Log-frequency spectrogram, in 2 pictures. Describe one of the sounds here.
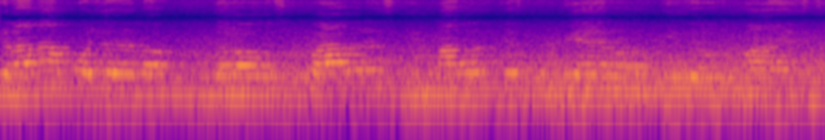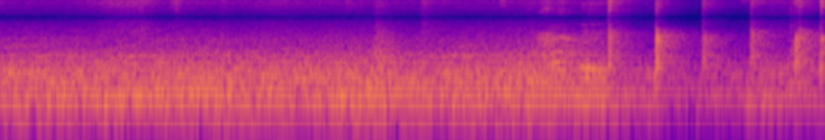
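A group of children sing together in a room.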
